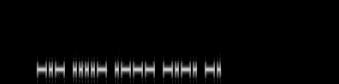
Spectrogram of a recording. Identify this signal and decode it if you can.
Morse code, heard as a keyed tone, about 40 wpm, 700 Hz. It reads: K4JCN
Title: USA Call Signs - 5 Characters - 2x Character Spacing - 40wpm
